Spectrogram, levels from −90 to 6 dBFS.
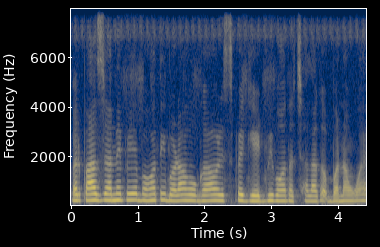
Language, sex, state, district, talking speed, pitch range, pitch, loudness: Hindi, female, Haryana, Jhajjar, 255 wpm, 215-240 Hz, 230 Hz, -18 LUFS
